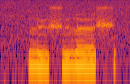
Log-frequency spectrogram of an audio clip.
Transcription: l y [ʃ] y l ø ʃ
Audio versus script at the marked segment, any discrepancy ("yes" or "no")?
no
